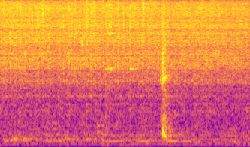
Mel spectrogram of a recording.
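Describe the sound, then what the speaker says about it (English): Capsicum and onion fry in a kadai with steady sizzling, a constant hiss with a brief clink of a utensil partway through. "add this capsicum in the kadai and the piyaj also"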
